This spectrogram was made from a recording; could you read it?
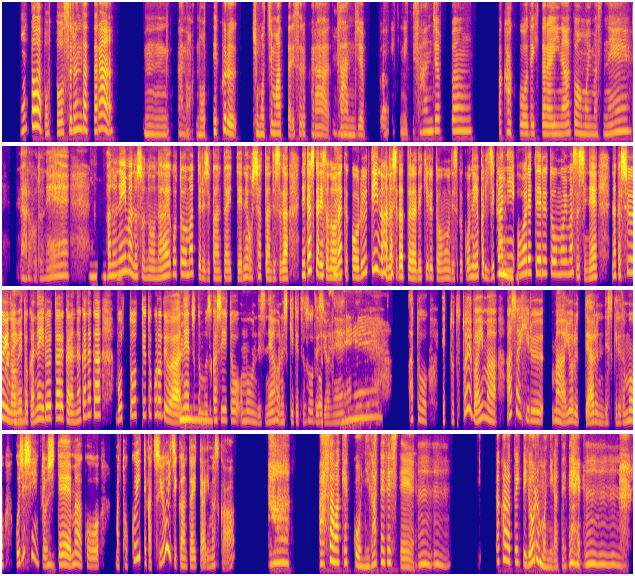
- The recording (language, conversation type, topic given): Japanese, advice, 創作の時間を定期的に確保するにはどうすればいいですか？
- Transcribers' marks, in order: other background noise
